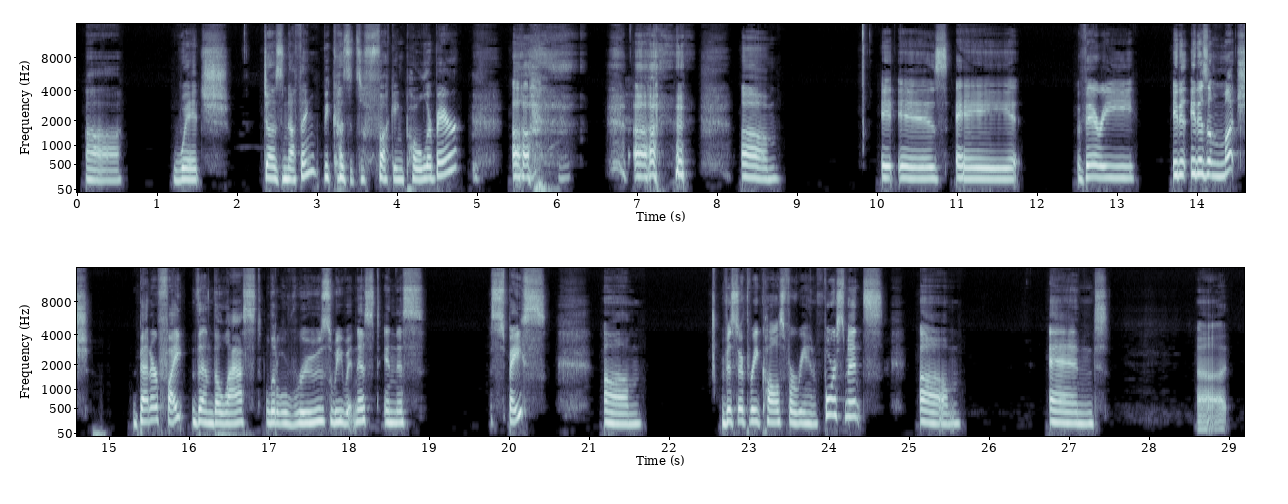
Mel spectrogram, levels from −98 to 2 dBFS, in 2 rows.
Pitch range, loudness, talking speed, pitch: 205-255 Hz, -16 LUFS, 90 wpm, 225 Hz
